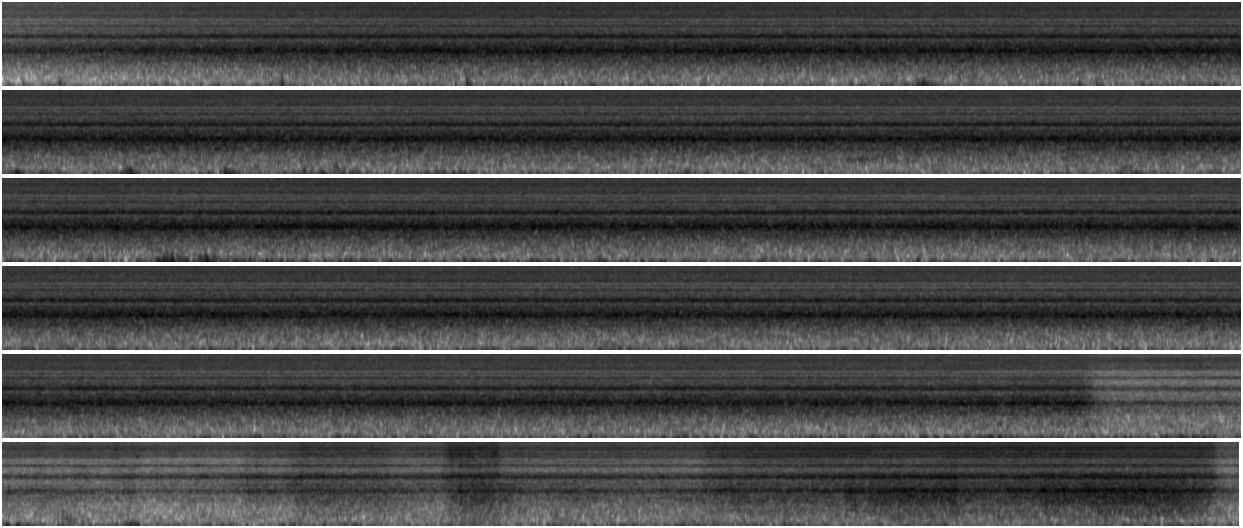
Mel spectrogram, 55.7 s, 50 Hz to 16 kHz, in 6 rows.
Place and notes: opening the valve of a steam cleaner. the smoothness of the escaping steam sounds fantastic. i really like the soothing quality of it. the sound is velvet and comforting but the steam is scalding and rough. in the second part of the recording the creaking sound of the tarnished thread of the valve.
Poznań, Poland, 26 January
